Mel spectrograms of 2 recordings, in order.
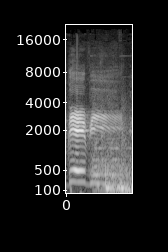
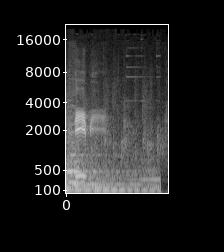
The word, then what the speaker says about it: Devi: Yes, this is Devi or Devi. You're a Bengali? You're a Bengali? Okay. So, you pronounce it with a Hindi intonation. We call it Devi. But the anglicized version is with a V, not a B.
